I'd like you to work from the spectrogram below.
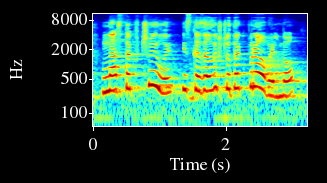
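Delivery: slow, hollow student voice; mock the student's put-on voice; that domed voice. Teacher imitates a student defending her hollow, slow voice. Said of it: "розмовляє таким голосом".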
